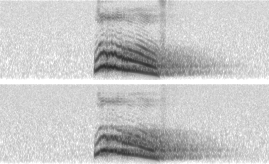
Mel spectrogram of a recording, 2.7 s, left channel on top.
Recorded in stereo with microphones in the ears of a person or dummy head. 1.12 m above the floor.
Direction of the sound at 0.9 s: 50° left (ahead or behind).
